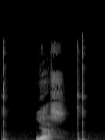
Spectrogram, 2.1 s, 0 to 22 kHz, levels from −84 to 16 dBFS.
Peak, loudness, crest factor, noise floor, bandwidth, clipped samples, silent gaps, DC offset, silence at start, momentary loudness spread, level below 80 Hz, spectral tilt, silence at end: -12 dBFS; -31 LUFS; 20 dB; -73 dBFS; 16 kHz; under 0.1%; none; under 0.1%; 0.05 s; 16 LU; -66 dBFS; -4.5 dB/octave; 0.4 s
